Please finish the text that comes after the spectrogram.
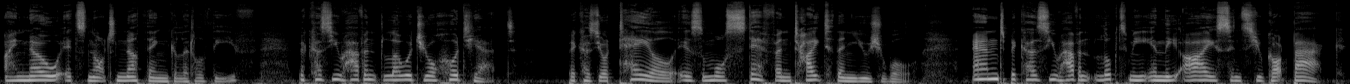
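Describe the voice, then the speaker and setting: A woman voicing a gentle, caring male doctor in an intimate fantasy audio roleplay, tender and softly questioning. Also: lowish voice, unhurried. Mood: gently worried.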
